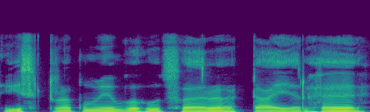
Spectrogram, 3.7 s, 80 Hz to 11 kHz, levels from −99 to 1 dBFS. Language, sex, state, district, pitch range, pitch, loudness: Hindi, male, Jharkhand, Palamu, 115-130 Hz, 115 Hz, -14 LUFS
